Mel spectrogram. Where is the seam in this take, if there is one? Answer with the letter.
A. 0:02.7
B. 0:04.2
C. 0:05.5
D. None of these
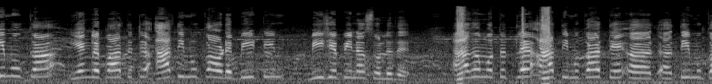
D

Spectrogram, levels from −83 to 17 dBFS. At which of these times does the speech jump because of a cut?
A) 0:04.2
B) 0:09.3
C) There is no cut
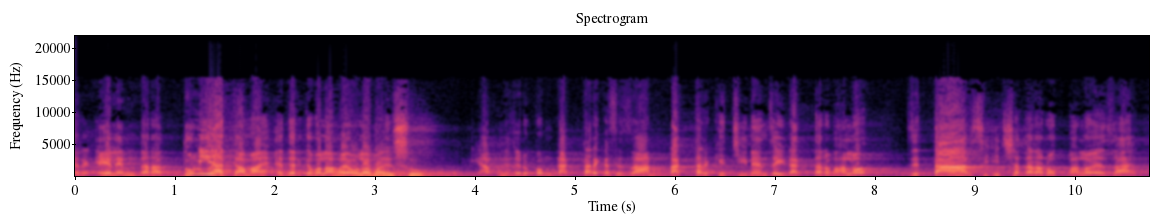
A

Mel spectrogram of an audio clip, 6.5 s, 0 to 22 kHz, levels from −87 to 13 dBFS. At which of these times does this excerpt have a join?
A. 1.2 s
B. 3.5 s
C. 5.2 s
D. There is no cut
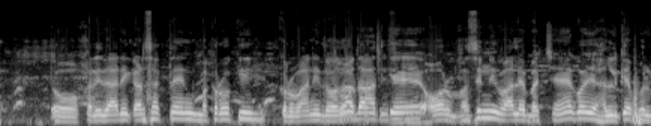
B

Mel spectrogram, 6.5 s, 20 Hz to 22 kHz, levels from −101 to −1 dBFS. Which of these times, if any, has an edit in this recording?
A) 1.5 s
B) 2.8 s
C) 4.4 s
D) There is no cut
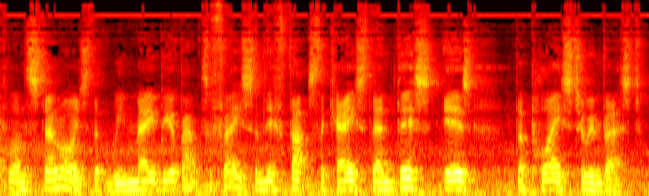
D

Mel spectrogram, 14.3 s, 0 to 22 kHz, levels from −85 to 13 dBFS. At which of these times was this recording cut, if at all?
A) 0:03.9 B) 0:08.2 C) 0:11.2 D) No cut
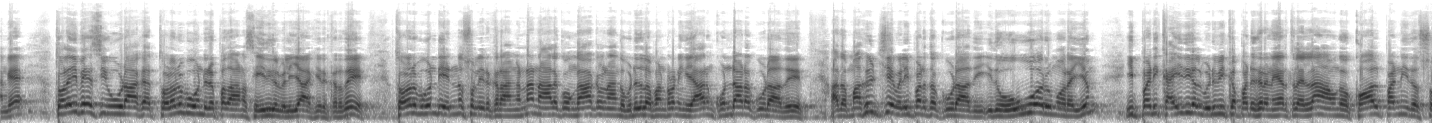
D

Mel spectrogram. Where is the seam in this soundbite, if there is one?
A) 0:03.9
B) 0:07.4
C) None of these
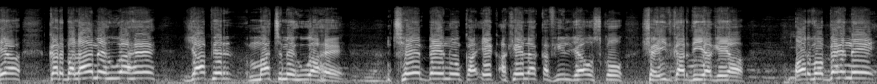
A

